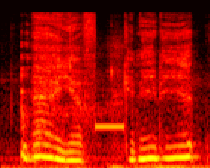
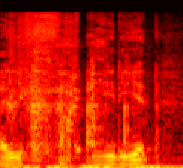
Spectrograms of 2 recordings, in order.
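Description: First: It is said in a Mrs. Doubtfire-like voice. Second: It is said in his normal voice.

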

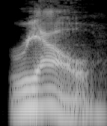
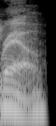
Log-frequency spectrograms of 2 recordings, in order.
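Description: First: The first syllable sounds like 'ree'. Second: The first syllable sounds like 'ray'. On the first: The speaker calls it wrong. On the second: The speaker calls it right.

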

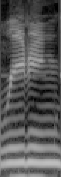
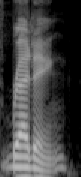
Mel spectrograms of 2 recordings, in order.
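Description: First: The first syllable sounds like 'reed'. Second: The first syllable sounds like 'red'. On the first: The name is read the way it is spelt. The speaker calls it wrong. "you should just keep pronouncing it Reading. Have everyone correct you" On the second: This is how the locals say the town's name. The speaker calls it right. "It's pronounced Redding"

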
